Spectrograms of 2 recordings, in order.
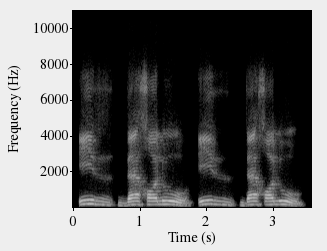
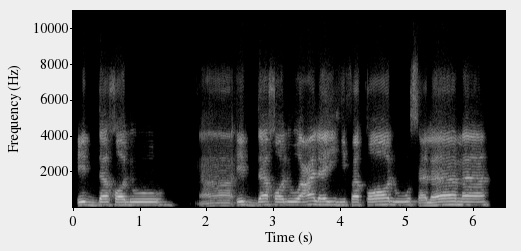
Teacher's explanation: Jangan cepat-cepat sehingga berlaku idgham kalau baca hafs. Tapi kalau baca hamzah senang je, masuk terus. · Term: izhar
